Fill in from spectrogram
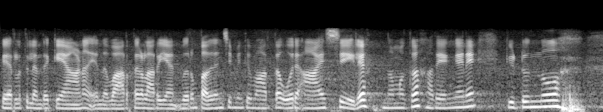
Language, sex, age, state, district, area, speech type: Malayalam, female, 30-45, Kerala, Kollam, rural, spontaneous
